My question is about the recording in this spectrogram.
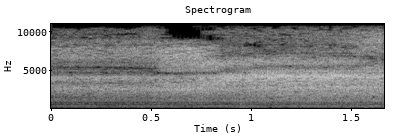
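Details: Air conditioner running with a loud steady hiss of rushing air and a thin high whistle on top; noisy unit, cause unclear.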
